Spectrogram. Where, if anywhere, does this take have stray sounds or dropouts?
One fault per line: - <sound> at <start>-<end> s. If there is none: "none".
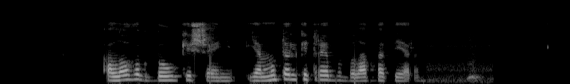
- whoosh at 4.6-4.9 s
